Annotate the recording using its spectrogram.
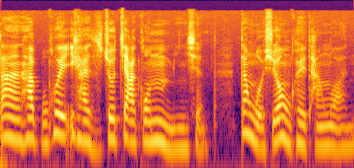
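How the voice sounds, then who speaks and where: A woman speaks in a normal speaking voice with a fairly low pitch and lively intonation, on a very clean recording with a silent background. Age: 30s. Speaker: writer. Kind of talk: casual chat.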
